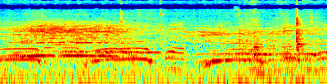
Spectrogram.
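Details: Cattle unloaded from a truck give a long, steady, full-toned moo. A second, shorter lowing call follows, with voices and clatter in the background.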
